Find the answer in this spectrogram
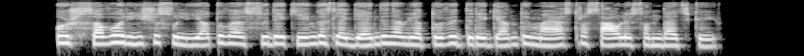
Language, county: Lithuanian, Vilnius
